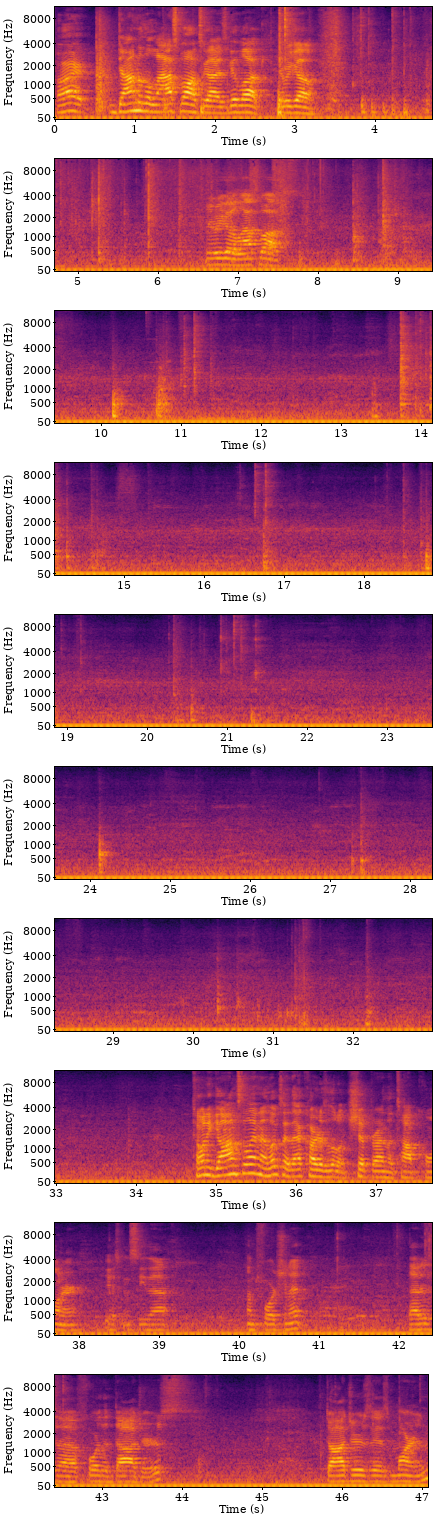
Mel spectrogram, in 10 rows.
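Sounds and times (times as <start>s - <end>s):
steady low hum: 0.0s - 47.0s.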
